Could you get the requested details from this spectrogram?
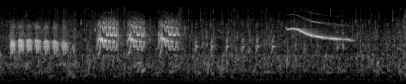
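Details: Chalk-browed mockingbird song from Brazil: a fast rattled trill, a few harsh clipped notes, then a long clear descending whistle, over a steady trickling background.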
